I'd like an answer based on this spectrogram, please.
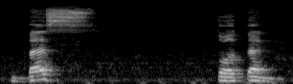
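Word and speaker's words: بسطة: সেখানে আছে একটা শব্দ ব্যাস ততান। এখন এই যে ব্যাস সিন পড়ছি, এখানে সোয়াদও আছে। এখন সোয়াদ পড়বো না সিন পড়বো? এখানে দেখেন এই যে ডান দিকে লেখা আছে সিন পড়া উত্তম।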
